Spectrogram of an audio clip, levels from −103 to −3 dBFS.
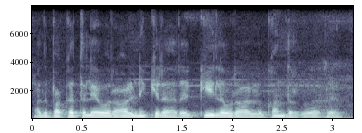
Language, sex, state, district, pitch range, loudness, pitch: Tamil, male, Tamil Nadu, Kanyakumari, 100-115 Hz, -16 LUFS, 105 Hz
